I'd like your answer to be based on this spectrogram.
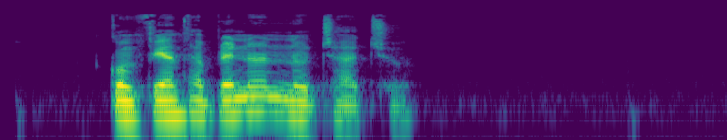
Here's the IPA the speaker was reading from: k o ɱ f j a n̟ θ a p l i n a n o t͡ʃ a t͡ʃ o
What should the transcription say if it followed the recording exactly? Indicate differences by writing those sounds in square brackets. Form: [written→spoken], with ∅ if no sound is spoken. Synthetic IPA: k o ɱ f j a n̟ θ a p l [i→e] n a n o t͡ʃ a t͡ʃ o

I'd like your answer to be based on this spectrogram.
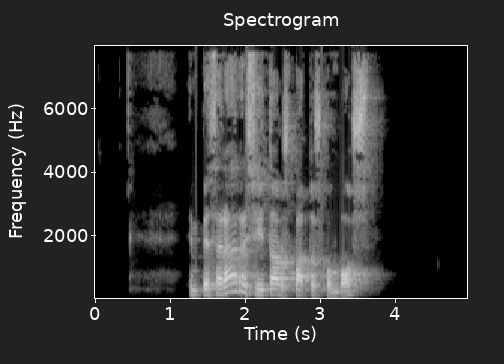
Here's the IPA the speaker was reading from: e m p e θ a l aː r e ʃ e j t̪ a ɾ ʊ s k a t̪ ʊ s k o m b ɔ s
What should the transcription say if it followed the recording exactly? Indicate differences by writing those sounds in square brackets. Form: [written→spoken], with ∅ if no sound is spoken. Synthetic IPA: e m p e θ a [l→ɾ] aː r e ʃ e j t̪ a ɾ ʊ s [k→p] a t̪ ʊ s k o m b ɔ s

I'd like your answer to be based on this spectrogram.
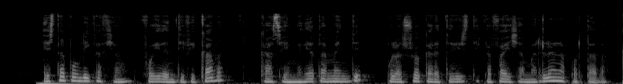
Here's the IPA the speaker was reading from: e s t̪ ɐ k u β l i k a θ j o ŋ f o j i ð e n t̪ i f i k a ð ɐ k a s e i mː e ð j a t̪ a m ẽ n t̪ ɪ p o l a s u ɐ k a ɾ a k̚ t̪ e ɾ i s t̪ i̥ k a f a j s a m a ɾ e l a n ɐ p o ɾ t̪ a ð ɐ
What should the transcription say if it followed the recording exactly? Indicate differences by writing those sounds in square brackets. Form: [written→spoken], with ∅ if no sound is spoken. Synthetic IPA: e s t̪ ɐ [k→p] u β l i k a θ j o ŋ f o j i ð e n t̪ i f i k a ð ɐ k a s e i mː e ð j a t̪ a m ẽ n t̪ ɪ p o l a s u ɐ k a ɾ a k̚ t̪ e ɾ i s t̪ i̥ k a f a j [s→ʃ] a m a ɾ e l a n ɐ p o ɾ t̪ a ð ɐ

